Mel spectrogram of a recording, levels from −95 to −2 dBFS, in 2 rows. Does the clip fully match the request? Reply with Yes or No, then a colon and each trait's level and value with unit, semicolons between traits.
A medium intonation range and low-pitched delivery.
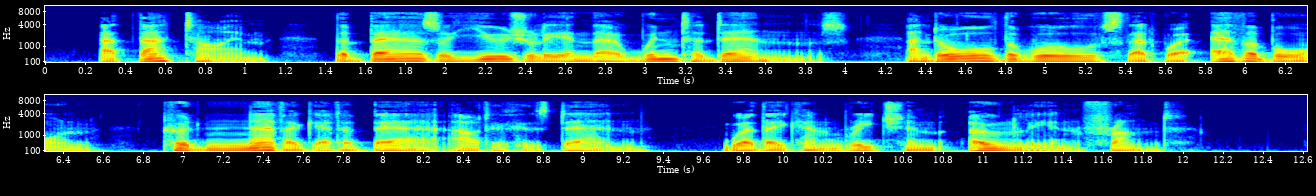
No: wide, 5.7 semitones; very low, 85 Hz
